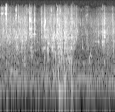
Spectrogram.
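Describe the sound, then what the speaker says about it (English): A small stream beside a wild camp in the Lancashire Pennines on Pendle Hill trickles and burbles continuously close by, with irregular splashy gurgles and no talk. "there's a little stream just next to me here"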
